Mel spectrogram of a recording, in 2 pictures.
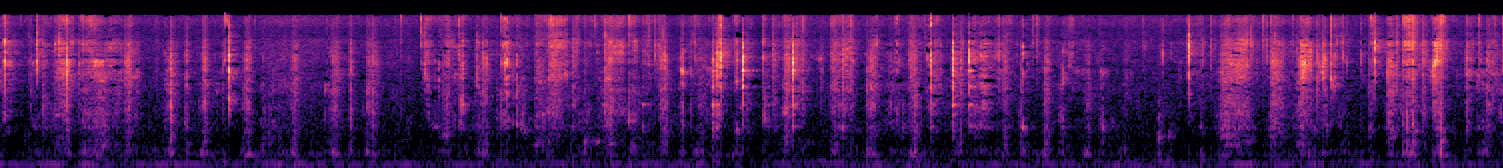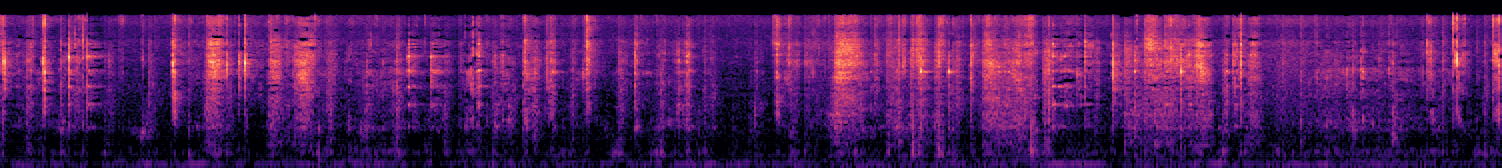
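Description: Wooden chopsticks clicking and scraping against a ceramic bowl while picking up the last of the food, many short irregular clicks, with chewing.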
